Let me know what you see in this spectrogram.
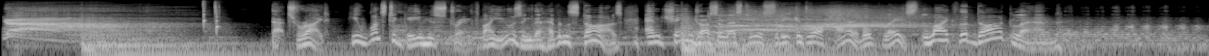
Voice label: anime

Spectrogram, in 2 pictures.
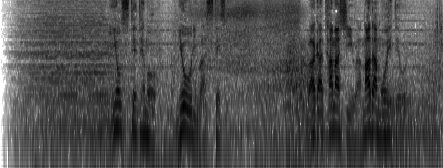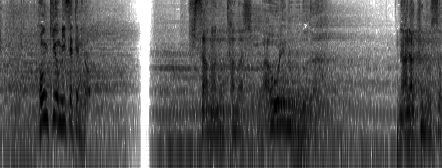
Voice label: ja char

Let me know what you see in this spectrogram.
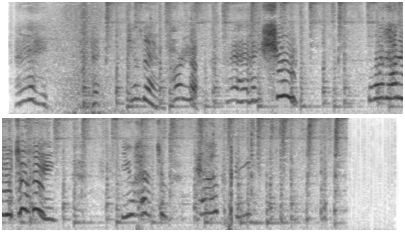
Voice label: english

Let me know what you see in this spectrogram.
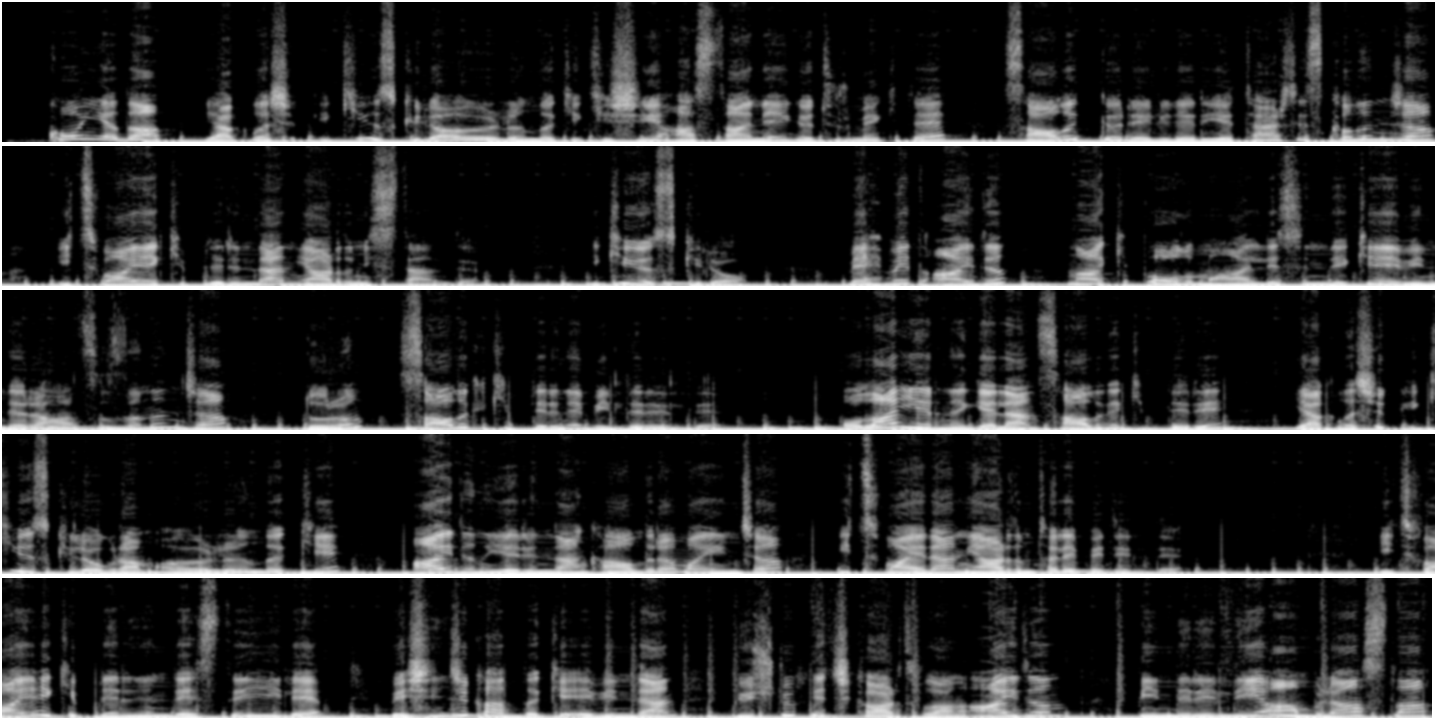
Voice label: news

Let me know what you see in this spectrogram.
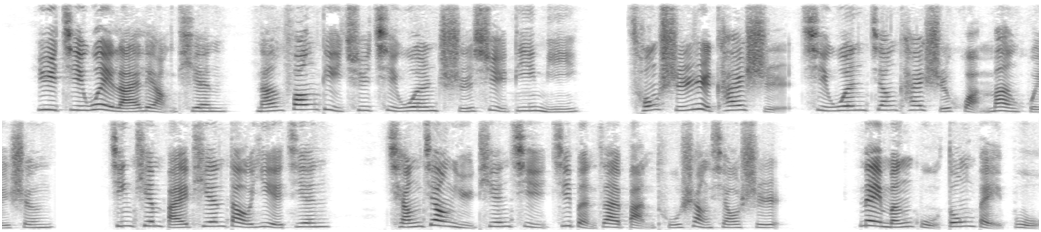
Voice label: news

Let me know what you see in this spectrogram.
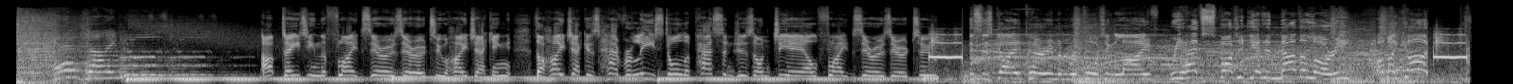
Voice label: news

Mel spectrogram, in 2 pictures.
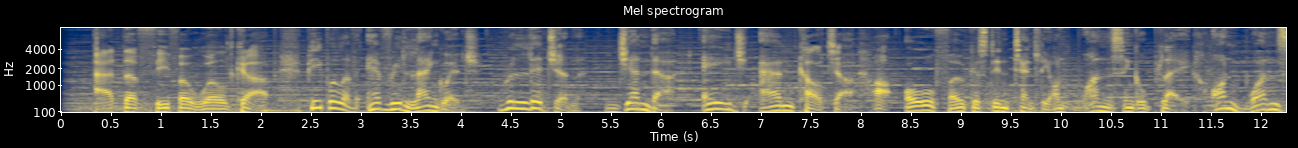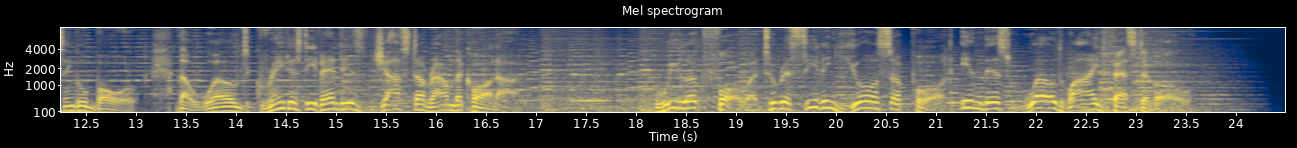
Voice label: uk

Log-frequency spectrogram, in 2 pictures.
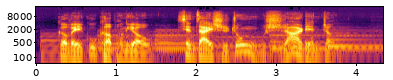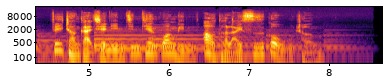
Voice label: announce

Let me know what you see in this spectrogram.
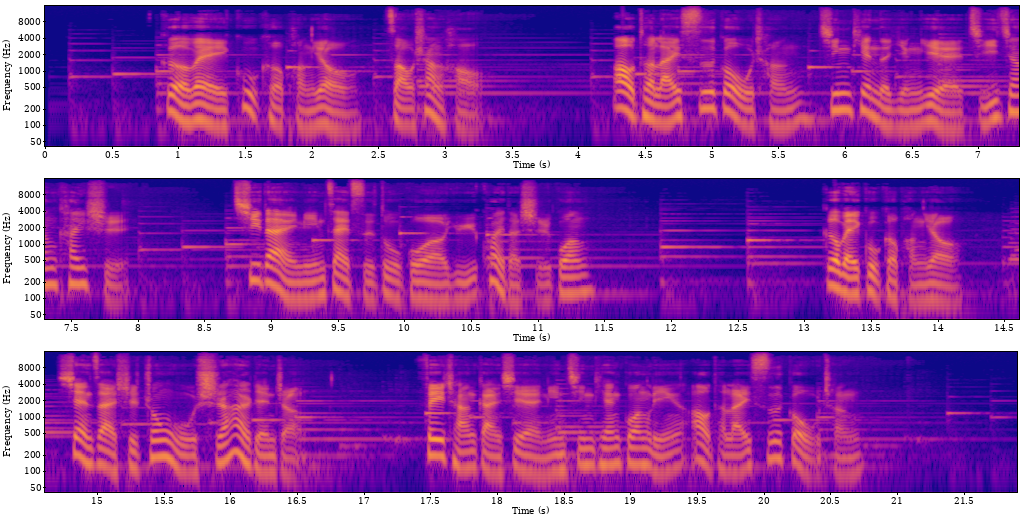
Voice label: announce

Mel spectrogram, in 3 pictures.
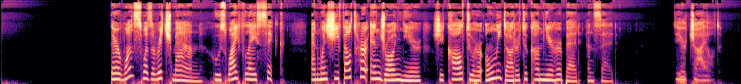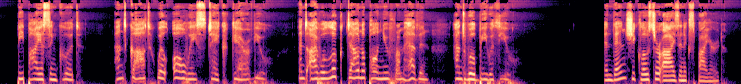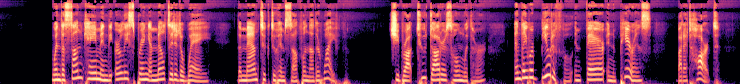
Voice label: story

